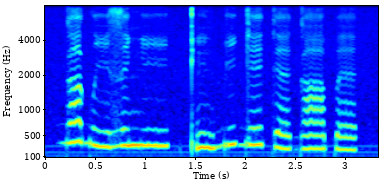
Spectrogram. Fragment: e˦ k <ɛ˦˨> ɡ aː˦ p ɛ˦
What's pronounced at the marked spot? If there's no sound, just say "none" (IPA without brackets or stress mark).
ɛ˨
